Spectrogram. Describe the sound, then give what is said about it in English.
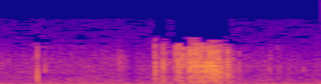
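A deck of playing cards is shuffled in one quick, crisp riffle lasting about half a second, after a single soft tap. “Shuffle them, would you please,”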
